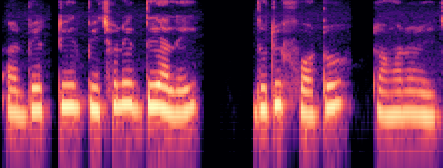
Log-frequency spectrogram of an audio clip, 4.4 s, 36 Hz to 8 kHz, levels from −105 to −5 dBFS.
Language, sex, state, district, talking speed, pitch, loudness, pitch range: Bengali, female, West Bengal, North 24 Parganas, 135 wpm, 240 Hz, -17 LUFS, 215-265 Hz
